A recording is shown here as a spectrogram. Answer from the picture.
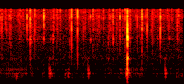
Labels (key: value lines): label: ambient
recorder: HydroMoth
